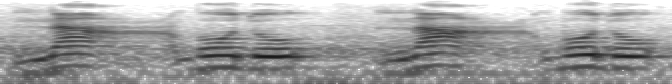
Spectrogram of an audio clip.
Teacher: نعبد اگر ہم نے پڑھ لیا تو یہ ابدال ہو گیا، یعنی ہم نے عین کو الف سے بدل دیا. تو ہمیں عین کو حلق سے ادا کرنا ہے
